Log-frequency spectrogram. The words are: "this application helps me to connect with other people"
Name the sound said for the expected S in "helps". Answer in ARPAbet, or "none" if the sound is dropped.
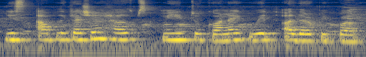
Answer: S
